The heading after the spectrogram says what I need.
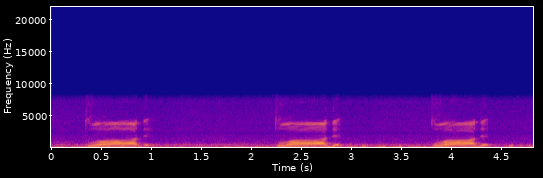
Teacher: زبان کی نوک کو بھی دانتوں پر ٹچ ہونے سے بچا کر کے رکھیں اور کنارے کو بھی ٹچ ہونے سے بچا کر کے رکھیں. خالی زبان کی کروٹ کو اوپر کی ڈاڑوں پر لگانا ہے اور پھر ادا کرنا ہے ضاد, ضاد, ضاد.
